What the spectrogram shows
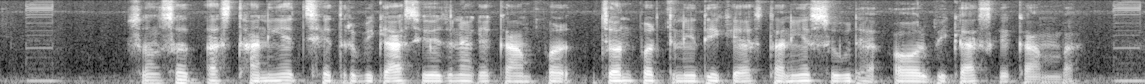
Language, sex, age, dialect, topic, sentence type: Bhojpuri, male, <18, Northern, banking, statement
